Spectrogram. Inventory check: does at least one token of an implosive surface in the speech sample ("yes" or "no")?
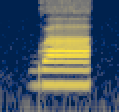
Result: no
